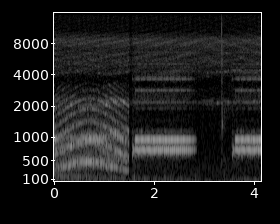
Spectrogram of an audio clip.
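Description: A telephone rings out after a number is dialed in the Higurashi visual novel, first with a wavering electronic tone and then two steady ring bursts separated by a short silence. The ringing is clear and there is no talk.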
